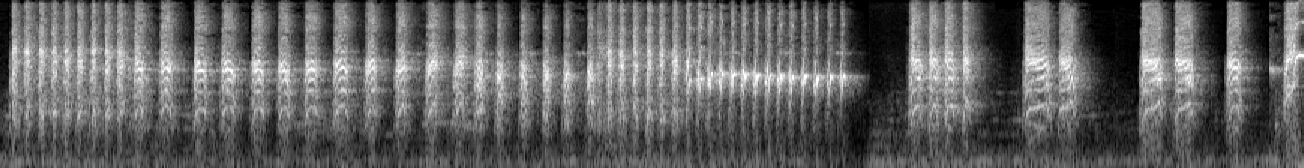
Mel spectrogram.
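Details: Greater green leafbird song, played to make caged birds sing more: rapid chattering high notes repeated about three times a second, then a long buzzy trill and short bursts separated by brief pauses.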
